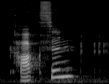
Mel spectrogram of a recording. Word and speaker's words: coxswain: row a straight course you need a coxswain Coxon I repeated the word as he pronounced it the person who guides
